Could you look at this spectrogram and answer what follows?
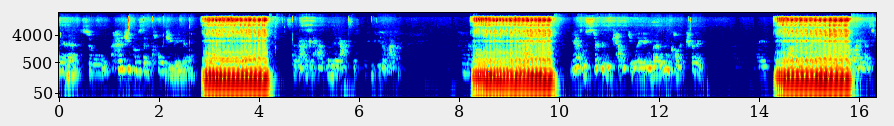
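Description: Very loud, long rasping snores about every six seconds, with television dialogue in the background between them.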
